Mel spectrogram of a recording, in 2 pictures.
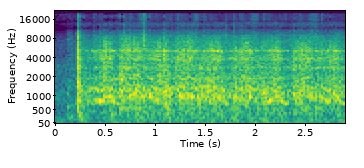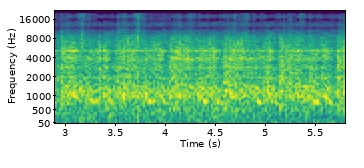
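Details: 1969 VW Fastback sitting 19 years, gas squirted into intake: steady fast starter cranking for seconds with no catch; turns over but won't fire, starter rested to avoid overheating.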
